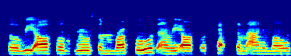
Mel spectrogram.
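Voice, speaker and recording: With a Barbadian accent, a woman speaks at a medium pitch and a fairly slow pace. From Barbados. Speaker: climate advocate. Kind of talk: interview.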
